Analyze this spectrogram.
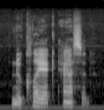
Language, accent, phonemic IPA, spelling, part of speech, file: English, US, /nuˈkleɪ.ɪk ˈæsɪd/, nucleic acid, noun, En-us-nucleic acid.ogg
